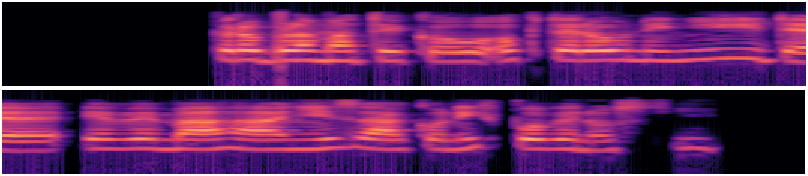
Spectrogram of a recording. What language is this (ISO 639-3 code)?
ces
